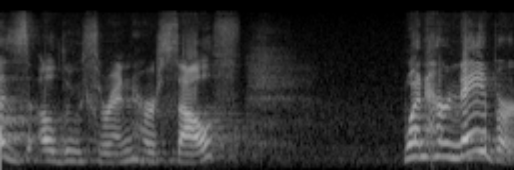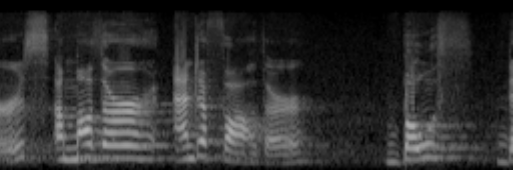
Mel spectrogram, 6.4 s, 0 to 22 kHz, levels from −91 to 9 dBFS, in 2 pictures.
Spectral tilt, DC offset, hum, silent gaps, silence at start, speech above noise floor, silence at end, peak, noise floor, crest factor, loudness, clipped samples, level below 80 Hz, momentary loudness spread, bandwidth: 0 dB/octave; under 0.1%; none; none; 0 s; 34 dB; 0 s; -8 dBFS; -64 dBFS; 24 dB; -30 LUFS; under 0.1%; -90 dBFS; 18 LU; 16 kHz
